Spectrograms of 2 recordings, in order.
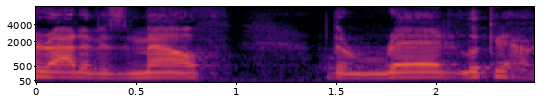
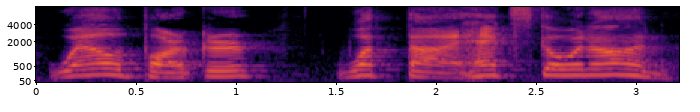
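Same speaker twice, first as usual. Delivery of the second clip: slow, higher, louder taunting read; mistaken villain voice; 5 semitones higher, 6 dB louder, slower than usual. Retold or imitated. Vlogger reads Spider-Man's line in the villain voice by mistake, slow high taunt. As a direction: drag it out like the villain would. That's Spider-Man in his head.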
